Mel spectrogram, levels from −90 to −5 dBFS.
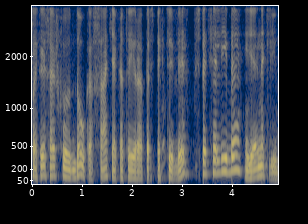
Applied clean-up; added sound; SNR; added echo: none; none; none; none.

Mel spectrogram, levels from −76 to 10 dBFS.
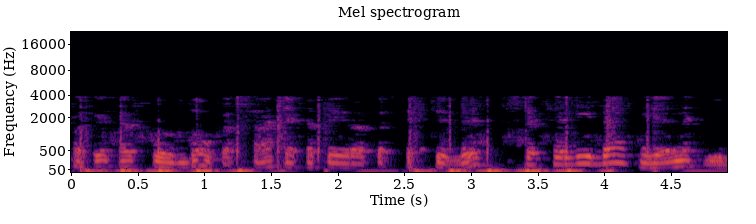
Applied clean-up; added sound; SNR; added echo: classical method WPE with log-MMSE.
